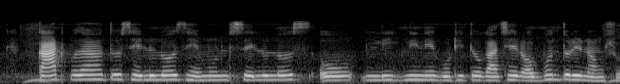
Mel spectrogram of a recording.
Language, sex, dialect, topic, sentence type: Bengali, female, Northern/Varendri, agriculture, statement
